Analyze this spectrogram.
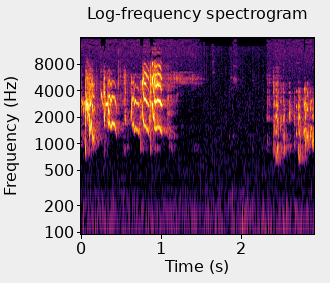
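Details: Quiet, rapid budgie chirps in a short burst, a second of near silence, then another soft run of twittering notes over a low background hiss.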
